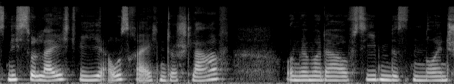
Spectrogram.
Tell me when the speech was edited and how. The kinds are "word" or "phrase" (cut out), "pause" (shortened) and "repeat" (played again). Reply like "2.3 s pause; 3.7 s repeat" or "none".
1.1 s word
